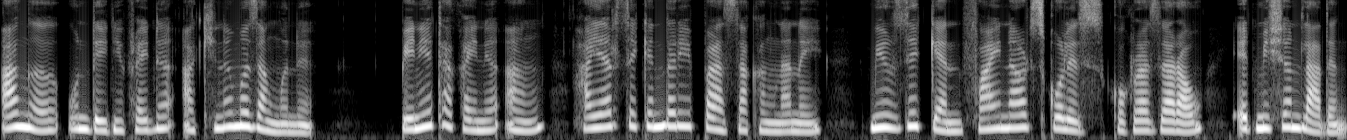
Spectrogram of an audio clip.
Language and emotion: Bodo, neutral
